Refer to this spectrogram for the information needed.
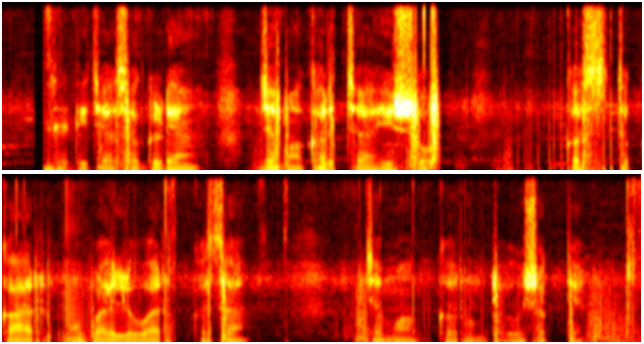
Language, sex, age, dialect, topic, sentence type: Marathi, male, 18-24, Varhadi, agriculture, question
